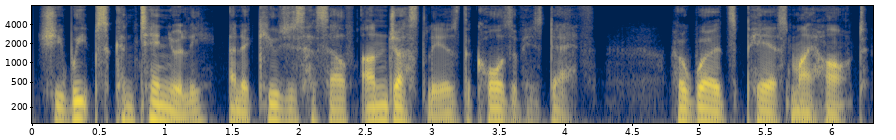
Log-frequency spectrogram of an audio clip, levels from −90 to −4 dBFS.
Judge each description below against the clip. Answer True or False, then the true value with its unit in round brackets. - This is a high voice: False (90 Hz)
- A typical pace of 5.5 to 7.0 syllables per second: False (5.1 syllables/s)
